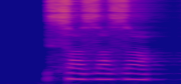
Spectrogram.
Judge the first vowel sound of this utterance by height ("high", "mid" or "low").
high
